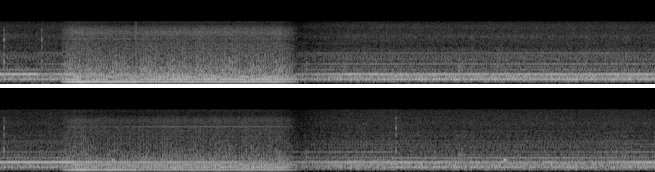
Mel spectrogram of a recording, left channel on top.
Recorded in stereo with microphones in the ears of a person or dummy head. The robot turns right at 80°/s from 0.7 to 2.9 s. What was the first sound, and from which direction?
Only background noise.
